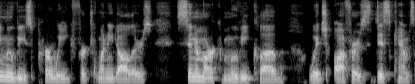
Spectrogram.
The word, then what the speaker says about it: Sinemia: Cinemark Movie Club, which offers discounts on concessions, but it's 1 movie per month at $9.99. And Cinema, it's spelled SINEMIA.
